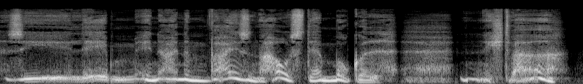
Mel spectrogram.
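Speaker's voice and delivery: put-on high, thin old man's voice; frail old headmaster. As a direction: feeble old wizard gently checking a fact. (hohe, gebrechliche Greisenstimme)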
